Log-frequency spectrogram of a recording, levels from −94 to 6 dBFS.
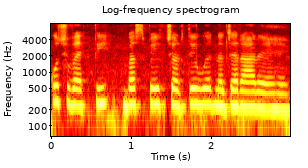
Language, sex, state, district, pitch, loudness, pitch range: Hindi, female, Jharkhand, Deoghar, 235 Hz, -12 LUFS, 225-250 Hz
